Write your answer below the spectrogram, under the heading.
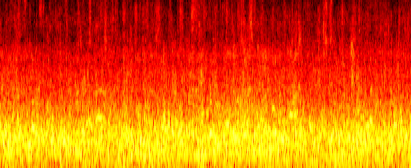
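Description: Steady hubbub of a large crowd of runners talking at once, with no single voice standing out.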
